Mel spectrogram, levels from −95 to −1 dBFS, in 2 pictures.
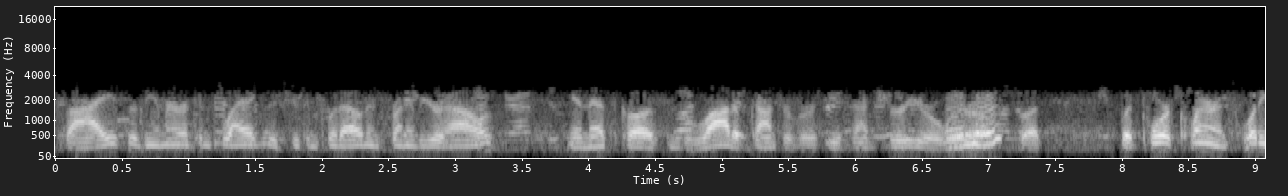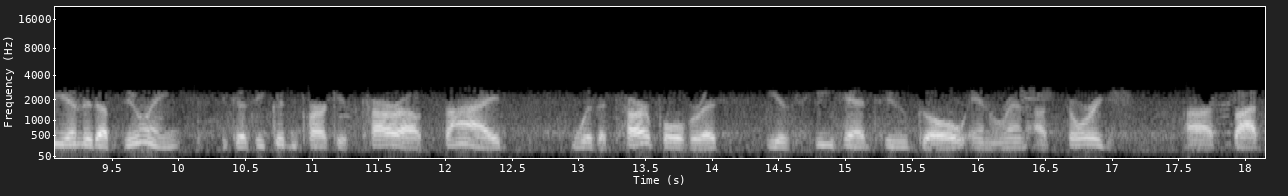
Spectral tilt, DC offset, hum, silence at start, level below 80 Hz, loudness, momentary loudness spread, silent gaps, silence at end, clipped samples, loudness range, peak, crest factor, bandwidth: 1 dB/octave; under 0.1%; none; 0 s; -78 dBFS; -24 LUFS; 14 LU; none; 0.05 s; under 0.1%; 4 LU; -4 dBFS; 20 dB; 2.8 kHz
